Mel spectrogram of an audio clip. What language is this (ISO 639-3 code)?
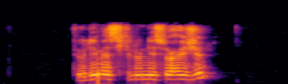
kab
